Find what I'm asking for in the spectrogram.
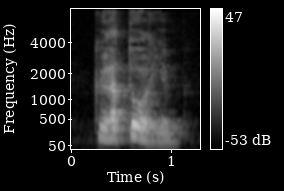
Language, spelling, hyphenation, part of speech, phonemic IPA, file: Dutch, curatorium, cu‧ra‧to‧ri‧um, noun, /ˌky.raːˈtoː.ri.ʏm/, Nl-curatorium.ogg
- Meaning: board of curators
